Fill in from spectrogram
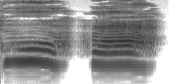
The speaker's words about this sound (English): And like stifles a big yawn.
